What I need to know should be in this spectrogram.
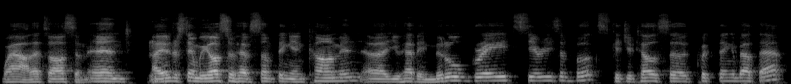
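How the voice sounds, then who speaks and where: A middle-aged man speaking as a podcast host and interviewer, with an articulate and measured delivery. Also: a little high.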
